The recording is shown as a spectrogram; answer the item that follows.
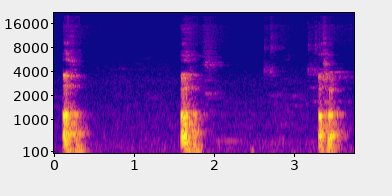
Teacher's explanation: यहां अवर्ण के पश्चात ह ऐसा सुनाई दे रहा है। · विसर्ग के उच्चारण स्थान में सक्रिय अंग कंठ है। तो विसर्ग का उच्चारण स्थान कंठ होगा।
